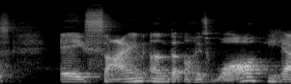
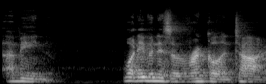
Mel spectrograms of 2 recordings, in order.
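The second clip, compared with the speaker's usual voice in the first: put-on gruff footballer voice. Reading a TV show's lines aloud: Roy Kent impression. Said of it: "best, uh, Roy Kent impression for you".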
